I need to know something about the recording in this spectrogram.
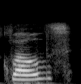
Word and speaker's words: clothes: when we say it it's kind of a softer th sound so it's just clothes I know that kind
